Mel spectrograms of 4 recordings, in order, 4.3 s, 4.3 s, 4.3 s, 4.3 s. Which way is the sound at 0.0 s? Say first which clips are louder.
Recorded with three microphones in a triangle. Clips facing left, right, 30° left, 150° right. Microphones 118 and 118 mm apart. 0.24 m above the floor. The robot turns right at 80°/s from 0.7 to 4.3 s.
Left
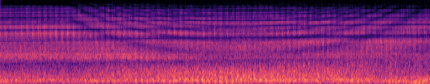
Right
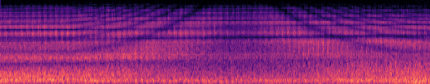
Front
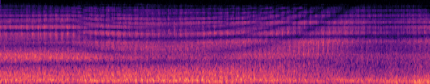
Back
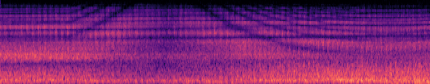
Right 6 dB, front 2 dB; 45° right.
